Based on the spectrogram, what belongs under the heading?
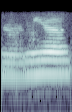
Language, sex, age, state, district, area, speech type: Tamil, female, 30-45, Tamil Nadu, Pudukkottai, urban, conversation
